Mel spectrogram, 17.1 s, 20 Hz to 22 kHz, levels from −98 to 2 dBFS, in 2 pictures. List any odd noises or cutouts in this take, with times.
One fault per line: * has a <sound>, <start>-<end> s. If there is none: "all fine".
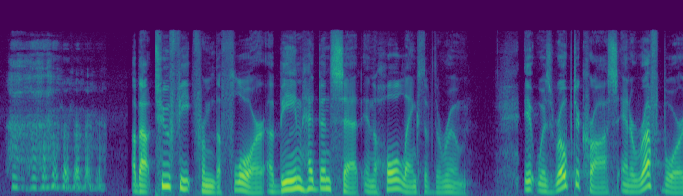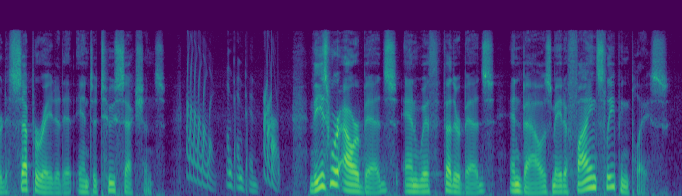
* has a laugh, 0.1-1.3 s
* has a chirp, 10.9-12.1 s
